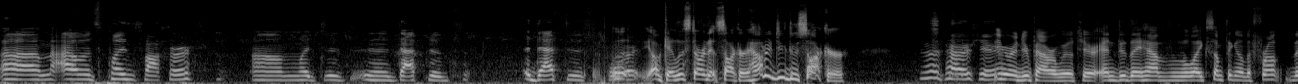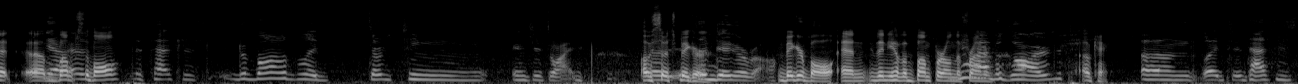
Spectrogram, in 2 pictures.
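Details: Two adults in conversation; conversational speech.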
